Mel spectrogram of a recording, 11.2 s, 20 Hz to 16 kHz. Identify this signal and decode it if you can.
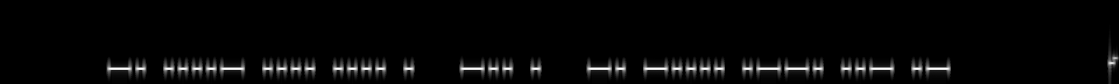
Morse code, heard as a keyed tone, about 17 wpm, 700 Hz. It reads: N4HHE DE N6PUA
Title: USA Callsign DE Callsign - 5 Characters - 17wpm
